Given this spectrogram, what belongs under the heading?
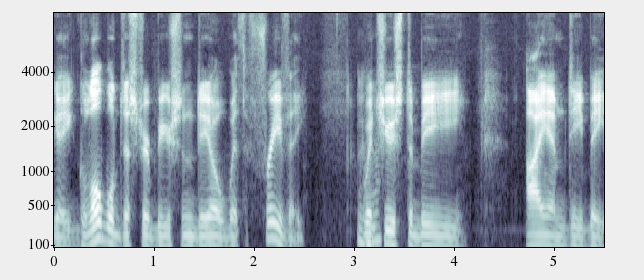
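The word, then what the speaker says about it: Freevee: I pronouncing that right free V okay yeah yeah because it's TV but it's free it's a big yellow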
